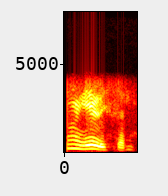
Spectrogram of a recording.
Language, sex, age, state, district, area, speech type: Kannada, female, 30-45, Karnataka, Vijayanagara, rural, conversation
